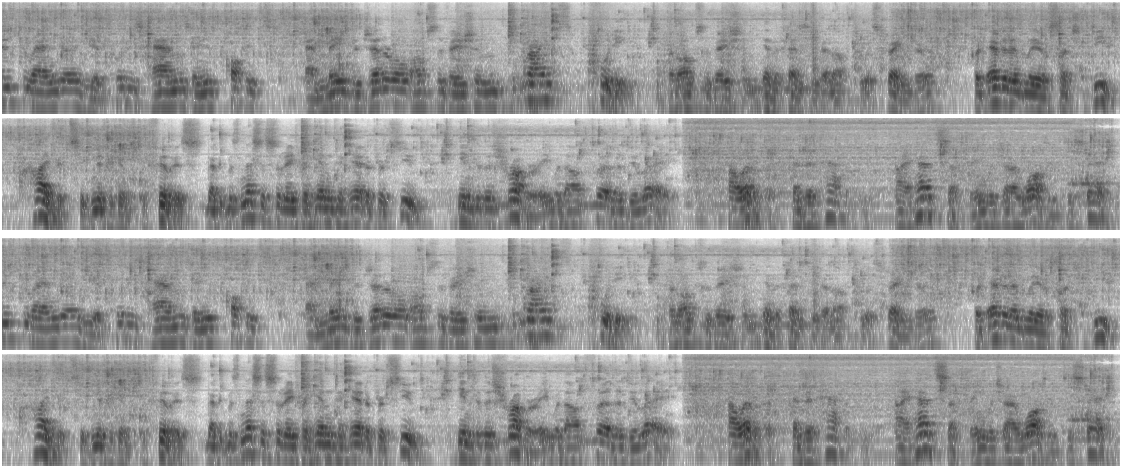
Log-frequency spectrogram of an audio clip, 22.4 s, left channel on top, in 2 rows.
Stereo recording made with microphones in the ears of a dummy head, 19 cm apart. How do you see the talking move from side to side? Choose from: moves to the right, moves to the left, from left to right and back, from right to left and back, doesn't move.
moves to the right.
